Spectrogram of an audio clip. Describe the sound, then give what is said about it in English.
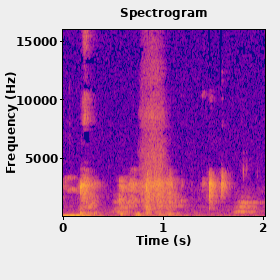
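Dogs barking at home, a few short, sharp barks and yelps in separate bursts, fairly faint, with gaps of quiet between them. “Also, I apologize for my dogs barking.”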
